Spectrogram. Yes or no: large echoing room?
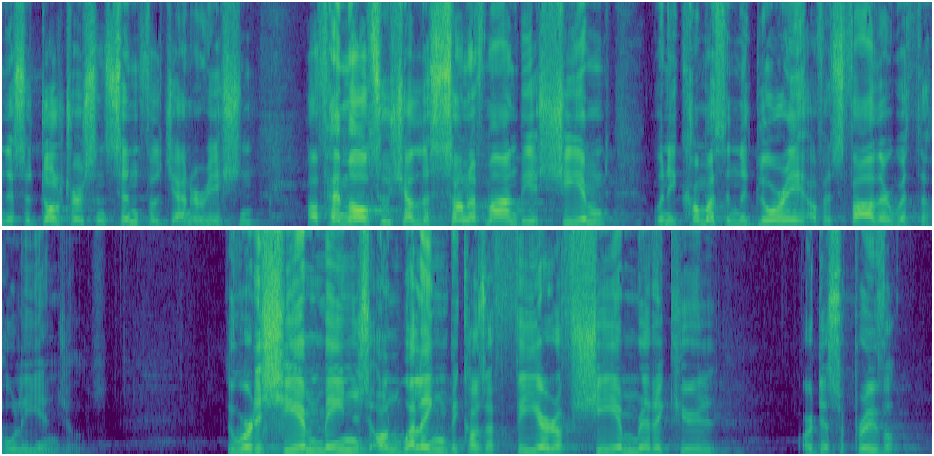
yes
